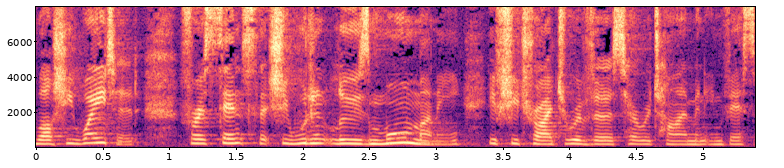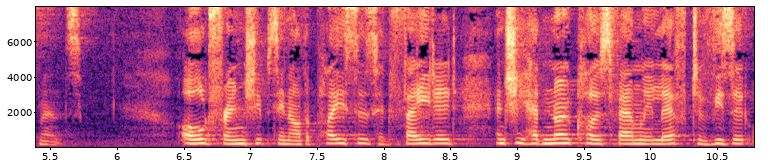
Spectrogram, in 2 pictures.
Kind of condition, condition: setting, live audience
